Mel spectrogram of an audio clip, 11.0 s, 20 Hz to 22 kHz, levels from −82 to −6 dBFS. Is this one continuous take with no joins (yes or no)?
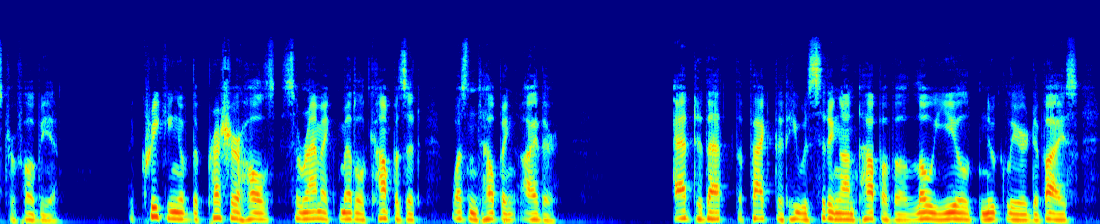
yes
